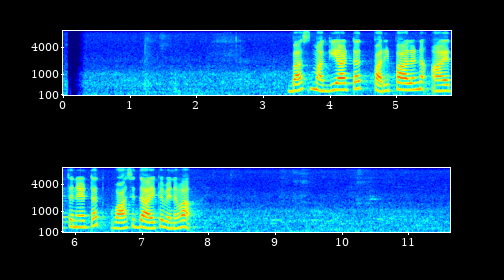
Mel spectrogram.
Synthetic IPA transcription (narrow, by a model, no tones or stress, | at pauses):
basmaɡijaːʈat̪̚paɾipaːlənəʔaːjət̪ənəjəʈat̪ʋaːsid̪aːjəkəʋenəʋa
